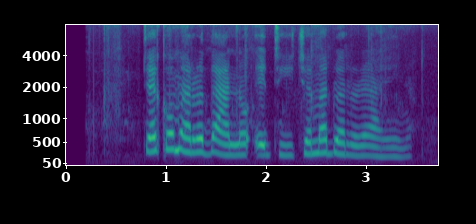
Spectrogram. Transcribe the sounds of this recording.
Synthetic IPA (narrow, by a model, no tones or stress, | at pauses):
tekomaɾʊd̪aanʊʔetit͡ʃemadwaɾʊɾɪaɦɪna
